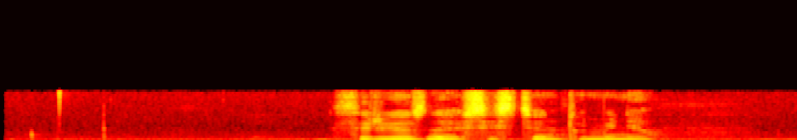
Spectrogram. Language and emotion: Russian, sad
